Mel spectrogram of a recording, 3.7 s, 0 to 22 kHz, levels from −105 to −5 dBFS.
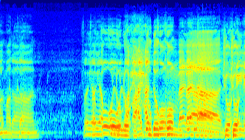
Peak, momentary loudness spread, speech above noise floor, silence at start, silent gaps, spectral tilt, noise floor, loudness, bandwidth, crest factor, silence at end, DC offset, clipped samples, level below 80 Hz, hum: -8 dBFS; 15 LU; 34 dB; 0 s; none; -3.5 dB/octave; -62 dBFS; -27 LUFS; 16 kHz; 20 dB; 0 s; under 0.1%; under 0.1%; -68 dBFS; none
